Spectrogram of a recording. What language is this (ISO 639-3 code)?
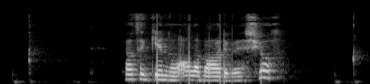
fry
